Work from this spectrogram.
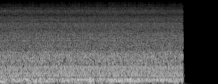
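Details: Suburban propane furnace after fix, calling for heat, blue flame lit: smooth steady whoosh of blower and burner, no rattles, squeals or hesitation; running normally.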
